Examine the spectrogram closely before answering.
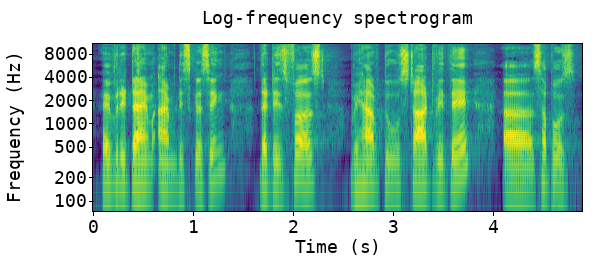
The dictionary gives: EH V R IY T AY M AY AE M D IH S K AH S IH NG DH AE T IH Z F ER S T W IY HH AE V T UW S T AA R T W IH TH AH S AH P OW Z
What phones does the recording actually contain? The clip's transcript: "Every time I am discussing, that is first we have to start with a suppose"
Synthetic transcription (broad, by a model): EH V R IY T AY M AY M D IH S K AH S IH NG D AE T IH Z F ER S T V IY HH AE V T UW S T AA R T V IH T AH S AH P OW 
